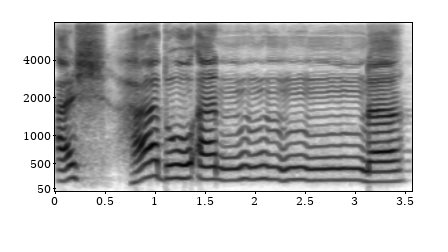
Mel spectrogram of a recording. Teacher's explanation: আন বলে গুন্নাহ করতে হবে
